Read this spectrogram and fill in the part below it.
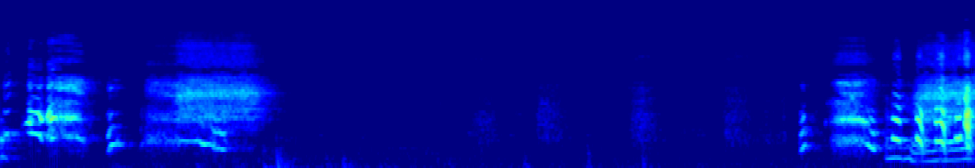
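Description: A cockatoo squawks and screeches loudly up close.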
